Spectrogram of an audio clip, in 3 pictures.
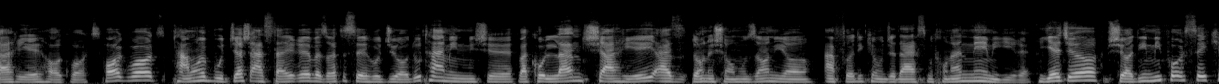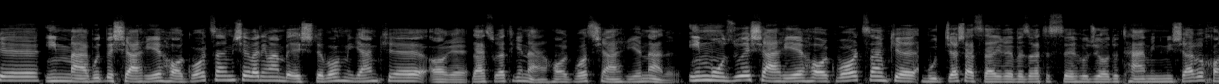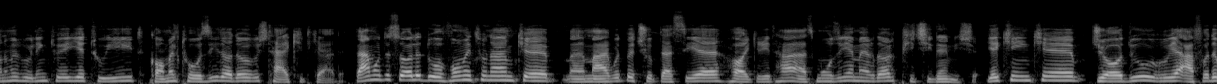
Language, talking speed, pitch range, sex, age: Persian, 165 wpm, 125-165 Hz, male, 30-49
